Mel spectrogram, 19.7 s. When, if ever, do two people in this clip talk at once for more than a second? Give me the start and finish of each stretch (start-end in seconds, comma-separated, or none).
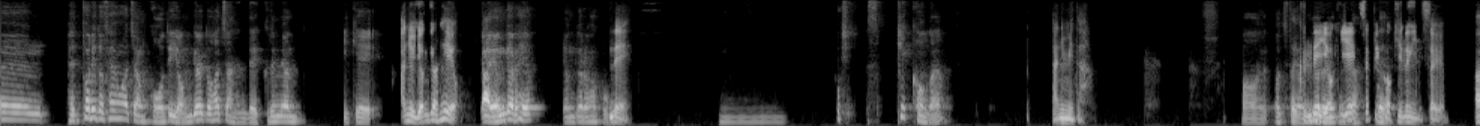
17.3-18.6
